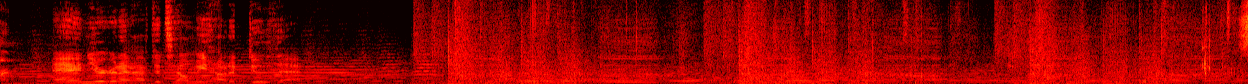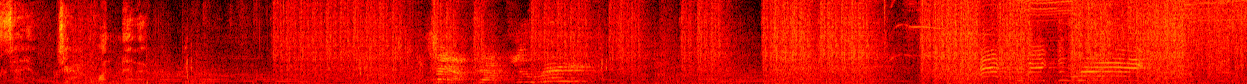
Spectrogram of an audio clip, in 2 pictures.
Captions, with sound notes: AND YOU'RE GOING TO HAVE TO TELL ME HOW TO DO THAT. SAM, JACK, ONE MINUTE. [GUNFIRE] SAM, JACK, DO YOU READ? ACTIVATE THE RINGS!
